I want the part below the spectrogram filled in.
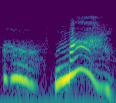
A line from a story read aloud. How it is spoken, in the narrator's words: Finally she whispered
